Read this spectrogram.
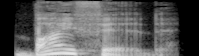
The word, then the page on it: bifid: British English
